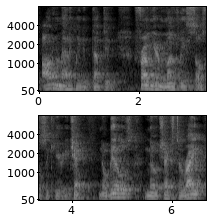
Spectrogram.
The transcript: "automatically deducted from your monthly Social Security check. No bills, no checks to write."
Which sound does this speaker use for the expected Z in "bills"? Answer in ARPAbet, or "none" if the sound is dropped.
Z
